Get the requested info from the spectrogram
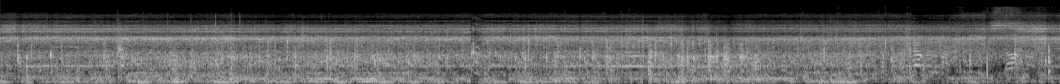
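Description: Backhoe loader's diesel engine running steadily under load while its steel bucket scrapes and pushes soil and stones into a foundation pit, with a constant rattle and clatter of gravel.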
